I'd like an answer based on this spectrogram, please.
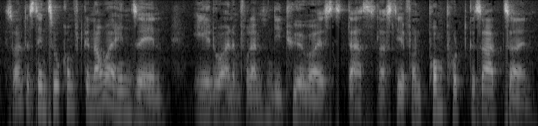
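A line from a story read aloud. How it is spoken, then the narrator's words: Called out. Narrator (German): rief er dem Meister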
